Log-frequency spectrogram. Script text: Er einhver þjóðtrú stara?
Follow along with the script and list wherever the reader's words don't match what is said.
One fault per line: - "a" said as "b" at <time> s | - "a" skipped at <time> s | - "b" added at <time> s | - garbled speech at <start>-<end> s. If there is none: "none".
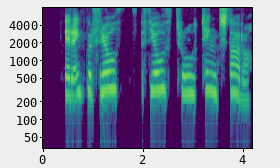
- "tengd" added at 3.2 s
